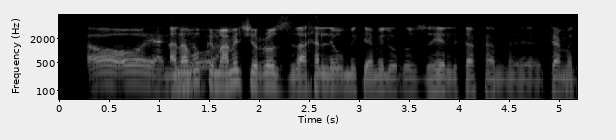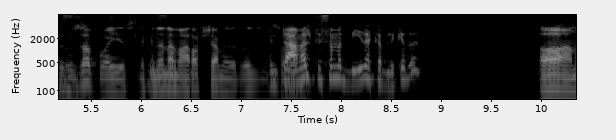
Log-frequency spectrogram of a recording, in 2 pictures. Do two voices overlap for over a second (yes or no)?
yes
